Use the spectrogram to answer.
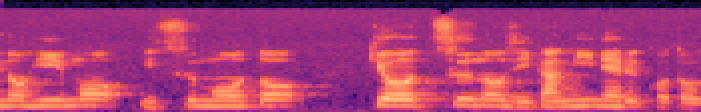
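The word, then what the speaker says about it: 共通: Từ này là cộng và thông, đọc là kyotsu. Và từ này mang nghĩa là chung. Đấy, thông thường nó dùng dưới dạng thức là kyotsu.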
